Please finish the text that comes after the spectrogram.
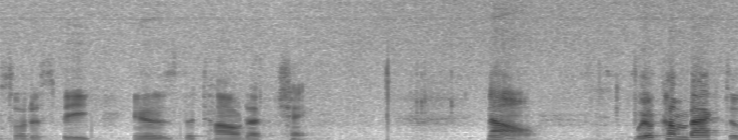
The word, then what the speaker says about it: Tao Te Ching: It's pronounced Tao Te Ching, if we want it in the Chinese.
